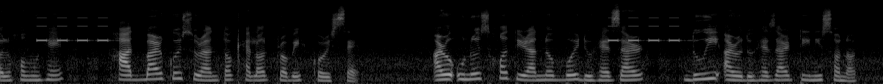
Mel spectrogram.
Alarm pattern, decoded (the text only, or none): temporal four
